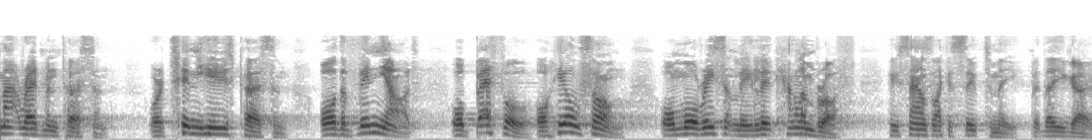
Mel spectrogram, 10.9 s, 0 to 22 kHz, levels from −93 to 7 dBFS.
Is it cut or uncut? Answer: uncut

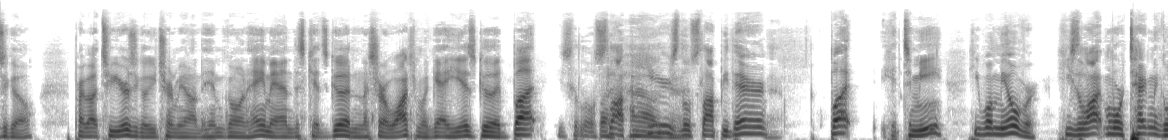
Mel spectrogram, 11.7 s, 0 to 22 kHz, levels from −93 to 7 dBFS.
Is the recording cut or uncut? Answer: cut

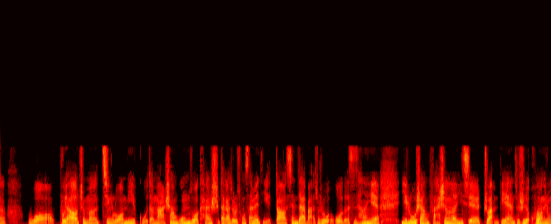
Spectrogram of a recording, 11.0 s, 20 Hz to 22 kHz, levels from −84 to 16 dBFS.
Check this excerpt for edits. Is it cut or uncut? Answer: cut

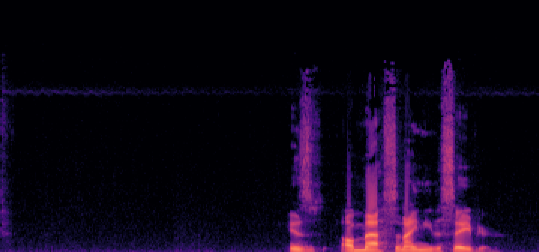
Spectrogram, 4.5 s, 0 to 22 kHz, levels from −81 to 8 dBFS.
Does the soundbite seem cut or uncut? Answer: uncut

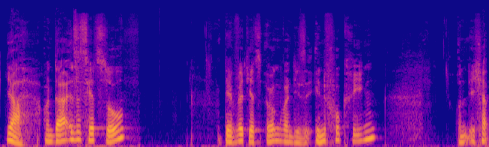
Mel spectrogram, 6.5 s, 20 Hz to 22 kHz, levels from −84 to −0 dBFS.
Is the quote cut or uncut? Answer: uncut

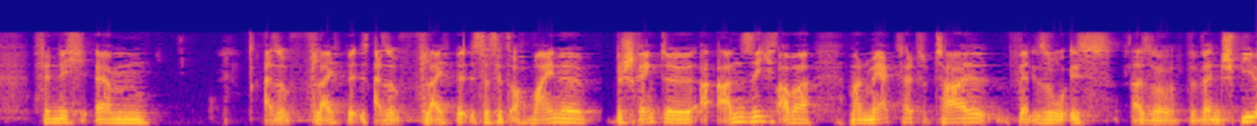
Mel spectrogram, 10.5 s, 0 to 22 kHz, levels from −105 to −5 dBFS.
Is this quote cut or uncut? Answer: cut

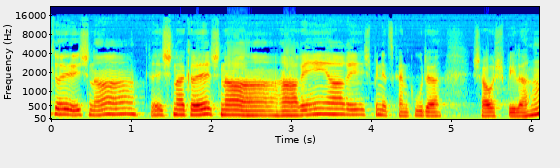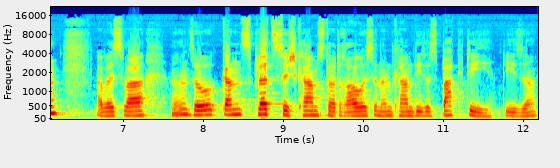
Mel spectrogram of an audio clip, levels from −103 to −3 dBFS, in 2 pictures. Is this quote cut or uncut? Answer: cut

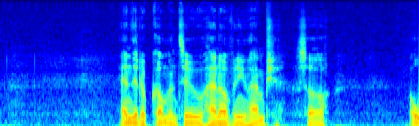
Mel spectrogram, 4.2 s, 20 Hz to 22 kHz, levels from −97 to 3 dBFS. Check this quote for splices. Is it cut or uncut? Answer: uncut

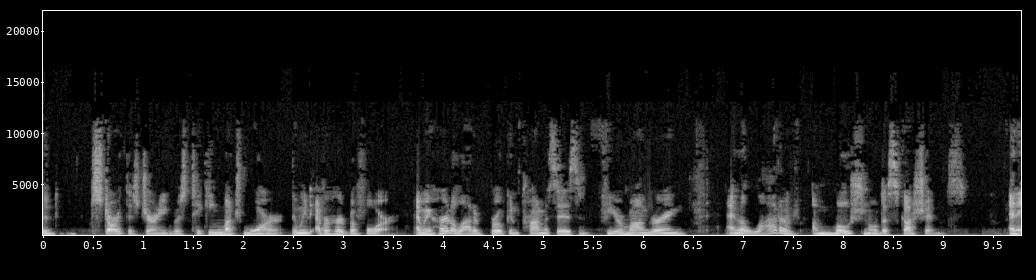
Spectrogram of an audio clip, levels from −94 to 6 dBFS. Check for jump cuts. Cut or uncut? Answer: cut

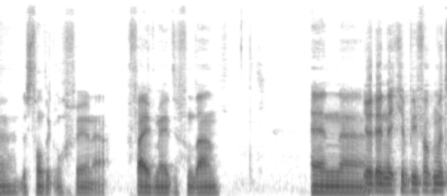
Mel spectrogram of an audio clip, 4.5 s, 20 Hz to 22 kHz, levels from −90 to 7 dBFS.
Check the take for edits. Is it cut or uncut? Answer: uncut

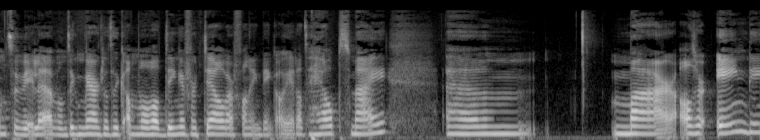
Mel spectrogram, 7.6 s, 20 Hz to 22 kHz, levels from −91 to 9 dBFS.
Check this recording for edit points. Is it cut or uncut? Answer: uncut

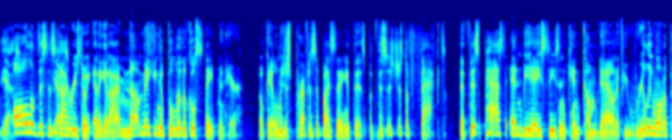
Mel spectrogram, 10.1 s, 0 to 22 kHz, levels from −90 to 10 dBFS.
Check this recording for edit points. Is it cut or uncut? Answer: cut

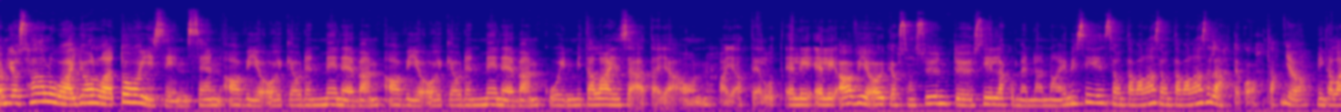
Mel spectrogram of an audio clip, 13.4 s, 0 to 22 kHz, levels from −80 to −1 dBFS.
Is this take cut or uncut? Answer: cut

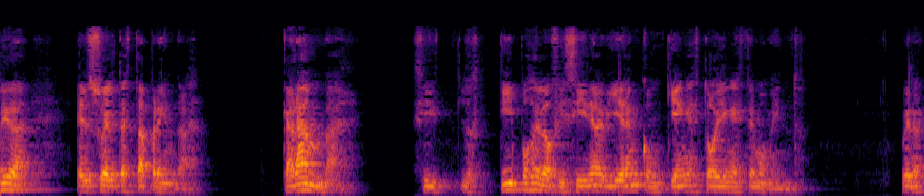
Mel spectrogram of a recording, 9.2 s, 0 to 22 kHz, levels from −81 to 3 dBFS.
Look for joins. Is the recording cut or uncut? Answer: uncut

